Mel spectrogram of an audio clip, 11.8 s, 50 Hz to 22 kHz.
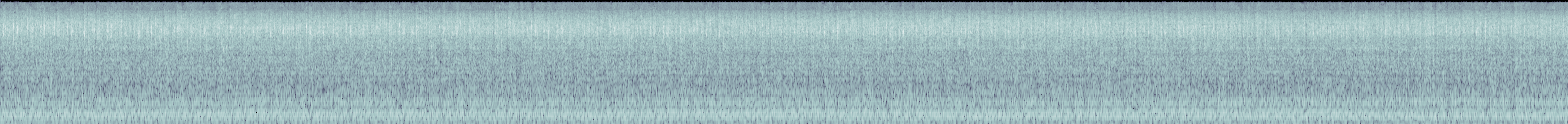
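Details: Freshly built Chevy Performance 454 big-block V8 on a run-in stand, first fire-up: deep, steady idle with an even rumble and no knocks, ticks or misfires over twelve seconds. Normal idle; the oil-gauge plastic line later hit the warm headers and leaked.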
